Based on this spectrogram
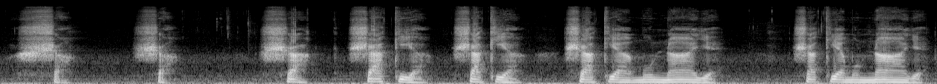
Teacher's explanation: Khi chúng ta gặp chữ S có dấu sắc ở trên, chúng ta cong lưỡi lại đọc sha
